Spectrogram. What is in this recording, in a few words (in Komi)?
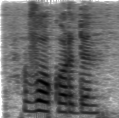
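"вок ордын", Komi, female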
